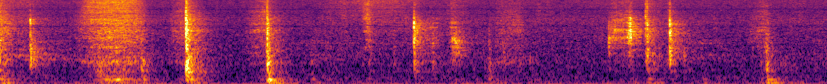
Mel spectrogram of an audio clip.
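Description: Clear plastic stackable organizer drawers and small jars being handled and moved on a dresser top: a handful of sharp plastic clicks and knocks, the loudest two close together about a second in, with some rubbing between them.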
